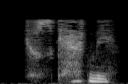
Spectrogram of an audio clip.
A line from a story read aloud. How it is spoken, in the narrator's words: Halina whispers, her heart racing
